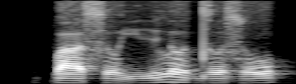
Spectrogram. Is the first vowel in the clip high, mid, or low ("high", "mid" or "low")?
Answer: low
